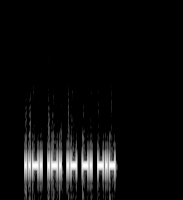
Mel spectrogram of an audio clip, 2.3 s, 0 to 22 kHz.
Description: Morse code, heard as a keyed tone, about 51 wpm, 700 Hz. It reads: FRANK
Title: USA Common Names - 50wpm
